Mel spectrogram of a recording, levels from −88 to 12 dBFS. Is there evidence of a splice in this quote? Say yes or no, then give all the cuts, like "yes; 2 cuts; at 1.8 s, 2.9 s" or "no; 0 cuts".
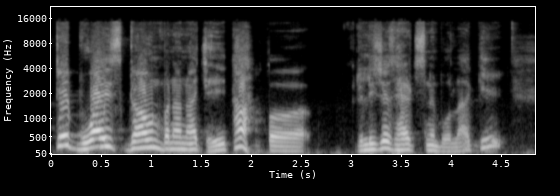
yes; 1 cut; at 2.2 s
